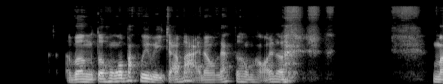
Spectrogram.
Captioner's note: chuckle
